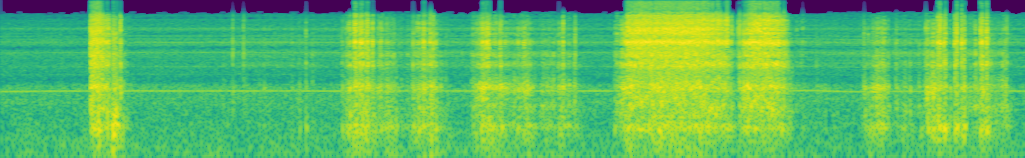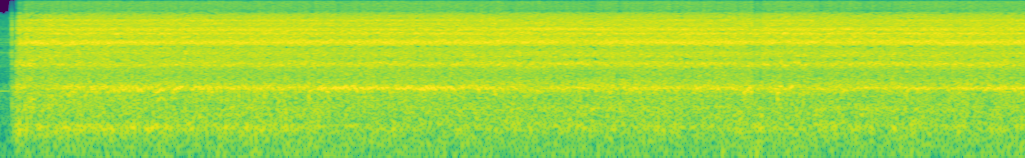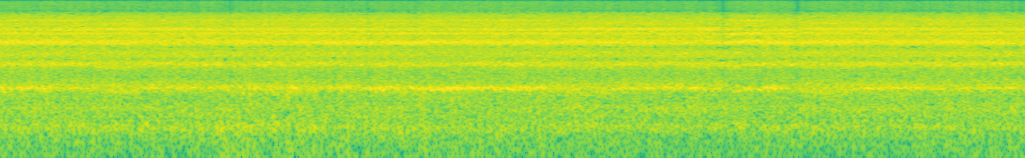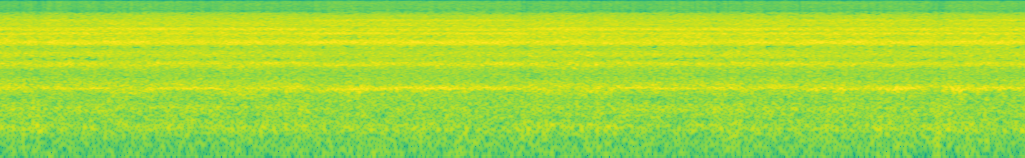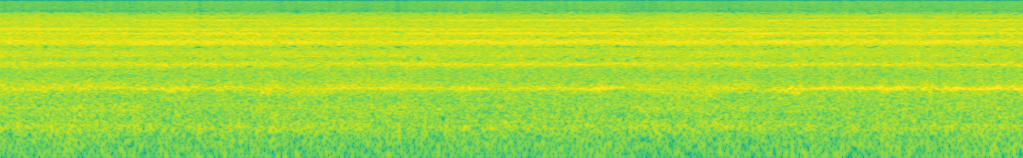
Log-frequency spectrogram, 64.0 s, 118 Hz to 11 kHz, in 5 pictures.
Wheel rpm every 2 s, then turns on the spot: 10, 0, 20, 20, 100, 10, 80, 220, 230, 230, 230, 230, 230, 230, 230, 230, 230, 230, 230, 230, 220, 230, 230, 230, 240, 230, 230, 220, 230, 230, 220, 220.
4-8 10-12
